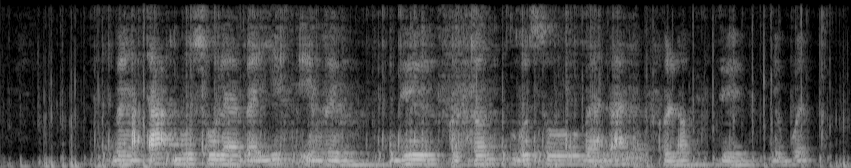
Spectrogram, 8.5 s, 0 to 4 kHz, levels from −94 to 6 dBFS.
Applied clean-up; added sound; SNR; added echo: none; Computer keyboard; 14 dB; reverberation time 0.2 s.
